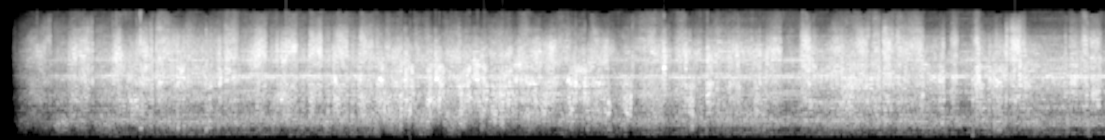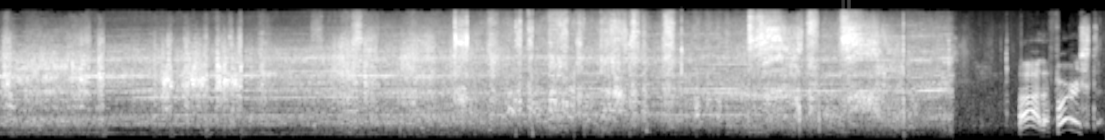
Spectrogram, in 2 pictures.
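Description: Vacuum cleaner motor running steadily with a high whine, switched off about twenty seconds in.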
